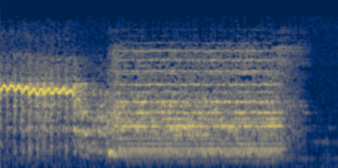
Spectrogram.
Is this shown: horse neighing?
yes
